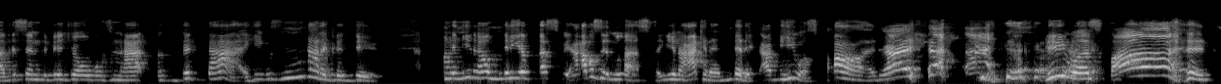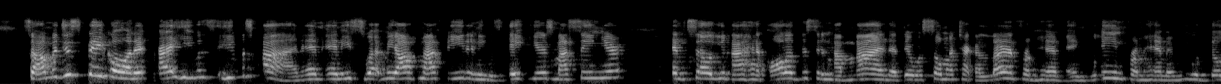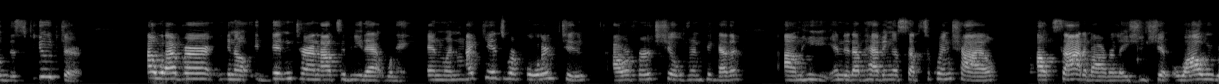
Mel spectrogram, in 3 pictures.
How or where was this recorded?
video call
